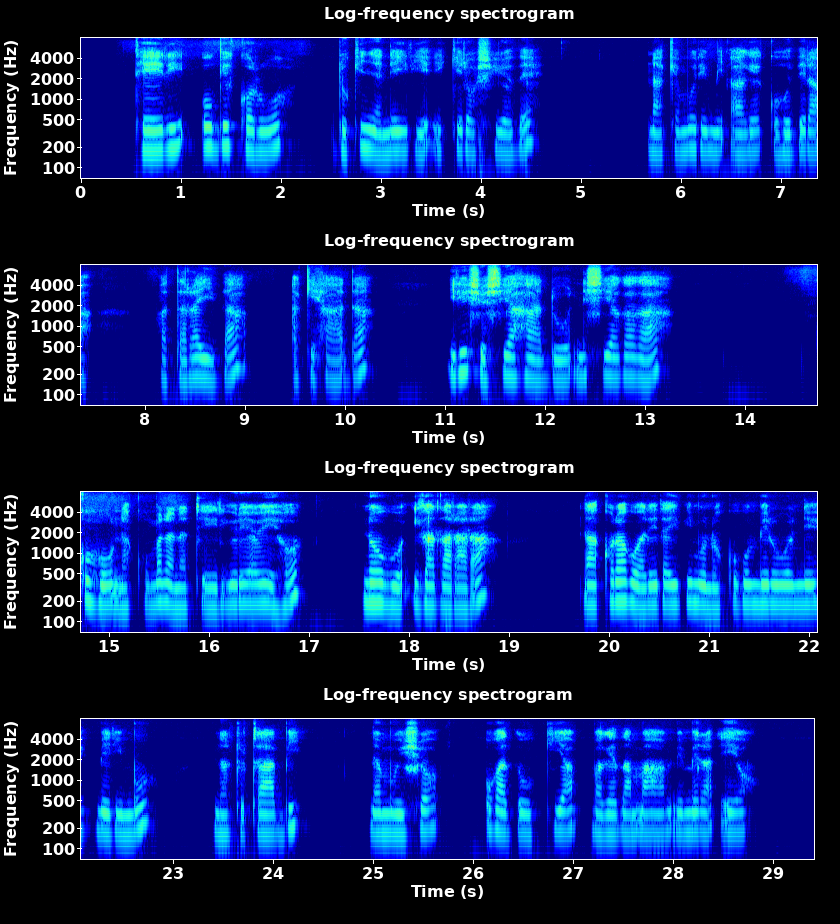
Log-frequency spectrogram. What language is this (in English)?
Kikuyu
